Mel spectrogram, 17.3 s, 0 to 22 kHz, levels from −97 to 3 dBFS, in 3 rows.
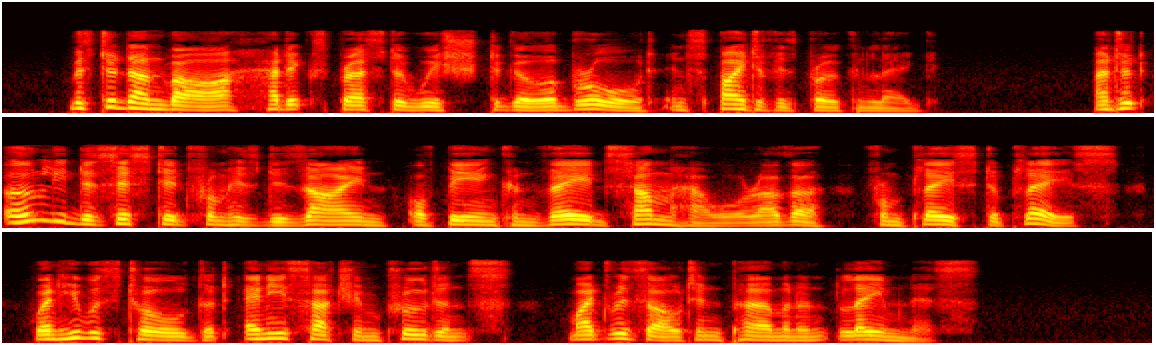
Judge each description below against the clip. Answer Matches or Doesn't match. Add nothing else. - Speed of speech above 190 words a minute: Doesn't match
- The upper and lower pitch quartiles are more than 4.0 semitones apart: Matches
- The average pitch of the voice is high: Doesn't match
